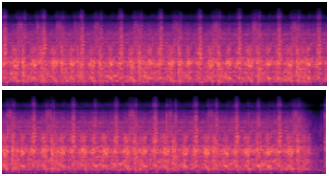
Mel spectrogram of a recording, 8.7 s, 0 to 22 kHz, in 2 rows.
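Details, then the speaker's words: Volkswagen Rabbit diesel abandoned 30+ years, glow plugs jumped but probably burnt out, 40°F: fast, steady starter churning nearly nine seconds with brief uneven catches as one cylinder fires intermittently; never runs. Diesel cranking. "let's burn up a starter make this happen that was a cylinder kicking off"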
